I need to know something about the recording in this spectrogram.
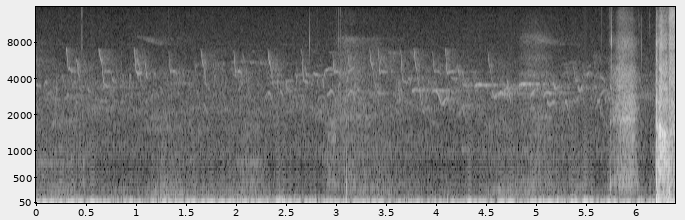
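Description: Outdoor background with a low steady rumble and a bird chirping repeatedly in short, high notes.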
